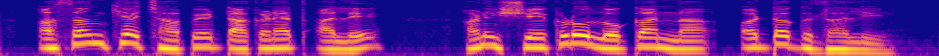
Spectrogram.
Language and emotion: Marathi, neutral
